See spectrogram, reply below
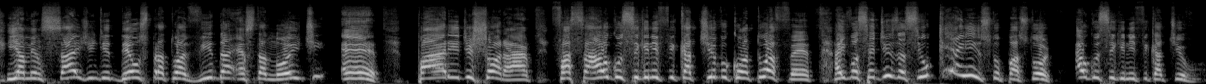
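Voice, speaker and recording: Middle-aged pastor, repeating exhortations. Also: male voice, very high-pitched, no echo, clean studio sound. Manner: repeats exhortations, swinging from shouted to hushed. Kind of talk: live church sermon. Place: church service before a congregation.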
